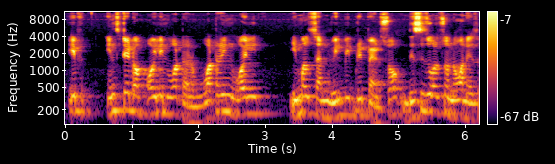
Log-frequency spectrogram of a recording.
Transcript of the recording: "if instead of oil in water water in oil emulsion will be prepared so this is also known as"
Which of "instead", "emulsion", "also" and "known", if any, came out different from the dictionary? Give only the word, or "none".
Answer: emulsion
